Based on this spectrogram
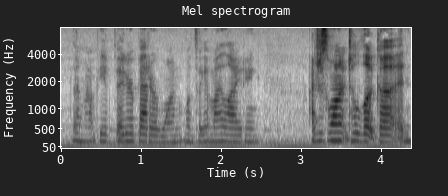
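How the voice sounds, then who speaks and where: Audible room echo hangs around this clip. Within it, a woman speaks at a moderate pace. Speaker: beauty vlogger. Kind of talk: makeup tutorial chat. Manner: soft-spoken; casual, chatty.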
